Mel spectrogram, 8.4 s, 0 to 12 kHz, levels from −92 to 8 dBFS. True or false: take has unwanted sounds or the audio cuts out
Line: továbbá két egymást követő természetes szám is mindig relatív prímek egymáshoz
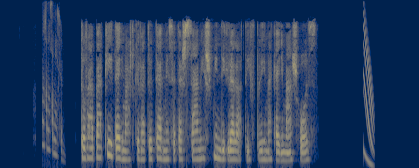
true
